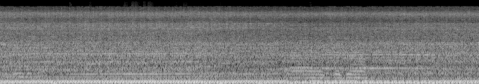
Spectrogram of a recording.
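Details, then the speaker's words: Late-1970s Porsche 911 SC 3.0 flat-six, first start after CIS fuel system rebuild and alternator work, before CO tuning: steady, even idle with smooth low burble, no misses or knocks; previously idle fluctuated and spluttered. "All right, start up. That sounds really good. We haven't even done the tuning yet, and that's already running better than before."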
